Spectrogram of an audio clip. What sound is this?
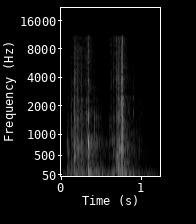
Sound of pressing and relasing self-inking stamp recorded using stereo mid-side technique on Zoom H4n and external DPA 4006 microphone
